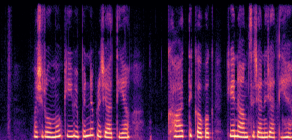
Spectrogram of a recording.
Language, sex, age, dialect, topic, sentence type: Hindi, female, 18-24, Garhwali, agriculture, statement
